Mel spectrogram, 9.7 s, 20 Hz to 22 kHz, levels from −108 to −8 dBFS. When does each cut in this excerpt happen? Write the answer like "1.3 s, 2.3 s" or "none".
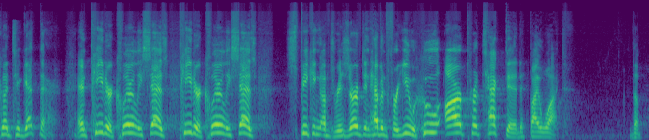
2.7 s, 5.0 s, 7.9 s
